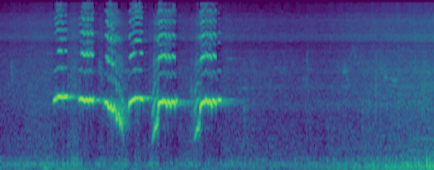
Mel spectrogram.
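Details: White-rumped shama, a speckled juvenile (trotol), song used as a lure to prompt other birds to sing: a series of six loud clear whistles, each level then dipping sharply downward, over about two seconds, followed by quiet low background rumble.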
